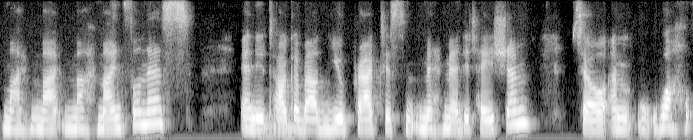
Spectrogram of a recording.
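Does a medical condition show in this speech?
Yes: stuttering; since childhood; here repeated sounds, repeated words, prolonged sounds.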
